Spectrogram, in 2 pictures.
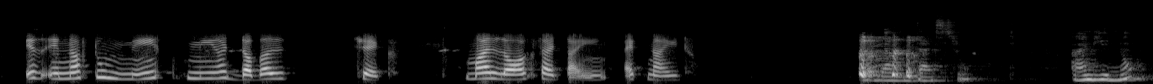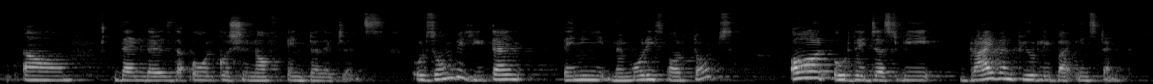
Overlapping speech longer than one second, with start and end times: none

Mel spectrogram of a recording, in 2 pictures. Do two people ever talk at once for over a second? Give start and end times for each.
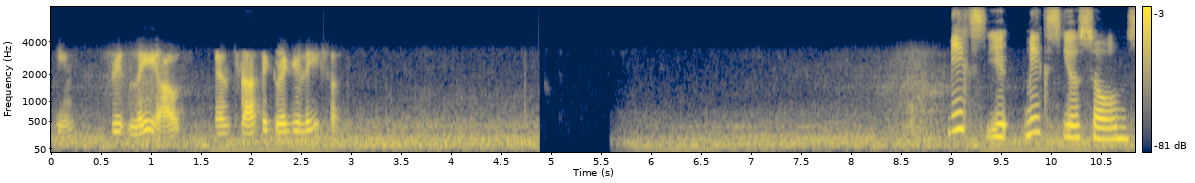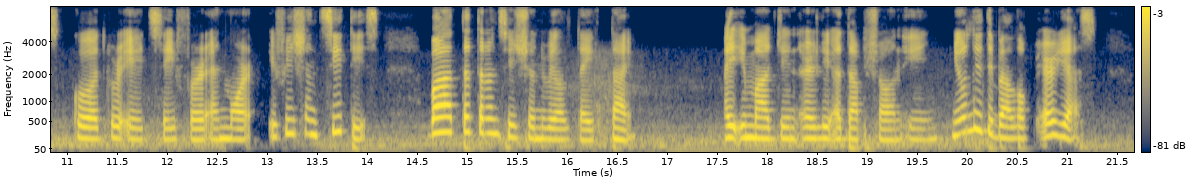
none

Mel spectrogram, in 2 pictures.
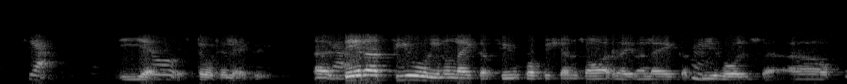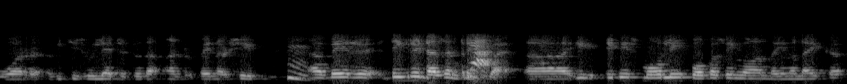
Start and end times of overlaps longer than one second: none

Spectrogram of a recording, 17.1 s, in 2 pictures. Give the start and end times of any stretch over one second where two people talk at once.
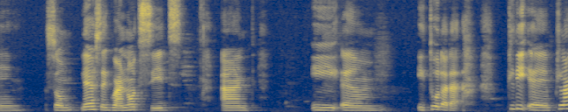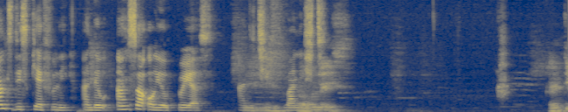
12.2-13.4

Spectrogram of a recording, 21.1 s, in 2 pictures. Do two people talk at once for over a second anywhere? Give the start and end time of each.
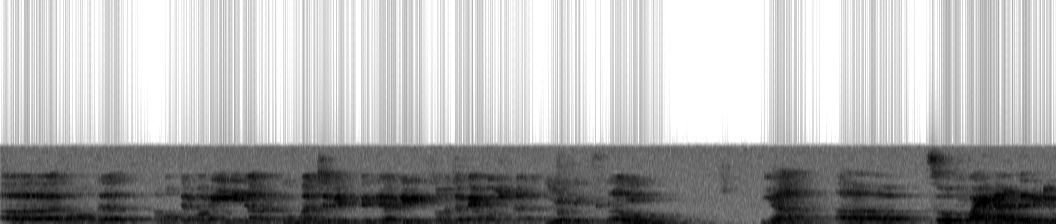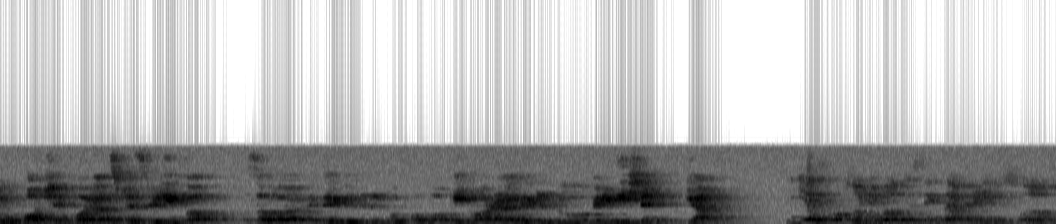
none

